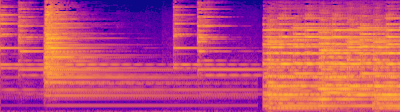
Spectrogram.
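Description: Church bells struck in two quick groups, three strokes and then two more about two seconds later, each ringing on and slowly fading. About four seconds in, loud sustained music with a deep drone comes in over them.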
